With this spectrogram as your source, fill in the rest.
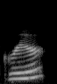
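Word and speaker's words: Greear: are you there m did I get the pronunciation last name right yes she said Evette Greer yes good morning good morning that g r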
